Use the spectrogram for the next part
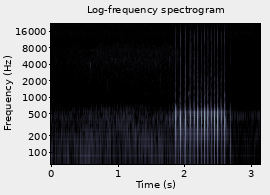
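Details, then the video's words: Underwater recording from a pond at frog-spawning time: quiet rumbling background, then a single loud, rapid run of about fourteen low pulsed croaks lasting under a second. "Frogs Croaking in the Pond, Underwater with the Frogs"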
